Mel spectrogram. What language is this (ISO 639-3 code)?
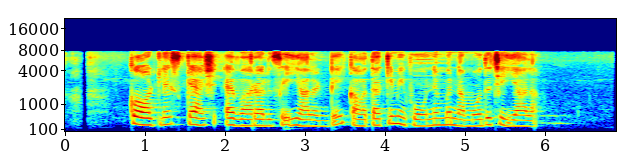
tel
